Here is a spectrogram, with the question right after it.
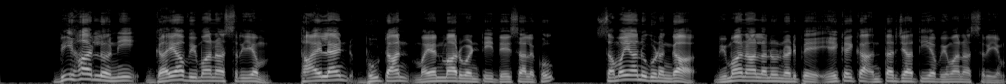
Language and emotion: Telugu, neutral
